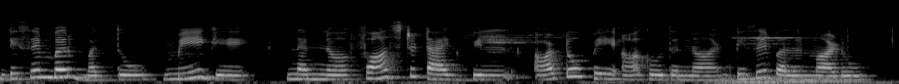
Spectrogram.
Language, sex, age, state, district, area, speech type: Kannada, female, 18-30, Karnataka, Chitradurga, rural, read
